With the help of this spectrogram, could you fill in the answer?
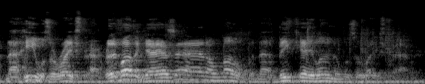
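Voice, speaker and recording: With a Tennessee accent, a man talks at a very fast pace and ordinary pitch variation. The recording has audible room echo and noticeable background noise. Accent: Southern US (Tennessee). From US South, Tennessee (Sparta). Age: 60s. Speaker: former radio DJ and race track announcer. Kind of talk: casual interview storytelling. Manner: animated.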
